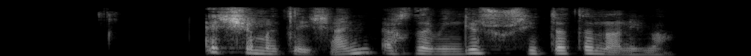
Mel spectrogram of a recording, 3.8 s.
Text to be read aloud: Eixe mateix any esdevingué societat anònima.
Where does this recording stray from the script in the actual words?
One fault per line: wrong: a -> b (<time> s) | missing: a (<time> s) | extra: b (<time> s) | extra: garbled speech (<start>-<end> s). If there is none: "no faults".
no faults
